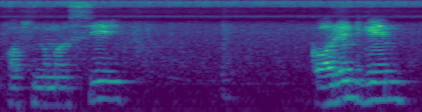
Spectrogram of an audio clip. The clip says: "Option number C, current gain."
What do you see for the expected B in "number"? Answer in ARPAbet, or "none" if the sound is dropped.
none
